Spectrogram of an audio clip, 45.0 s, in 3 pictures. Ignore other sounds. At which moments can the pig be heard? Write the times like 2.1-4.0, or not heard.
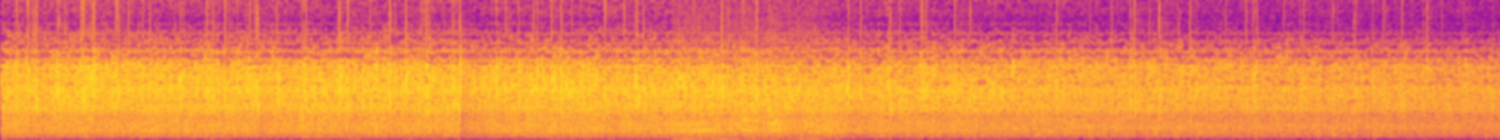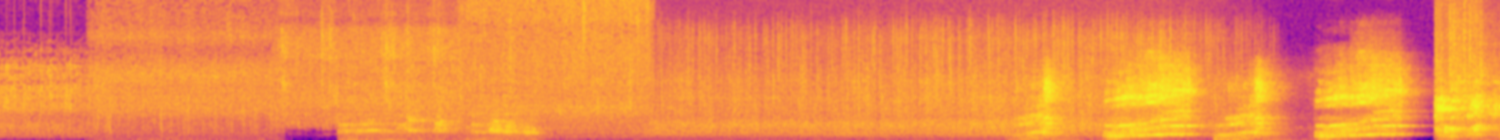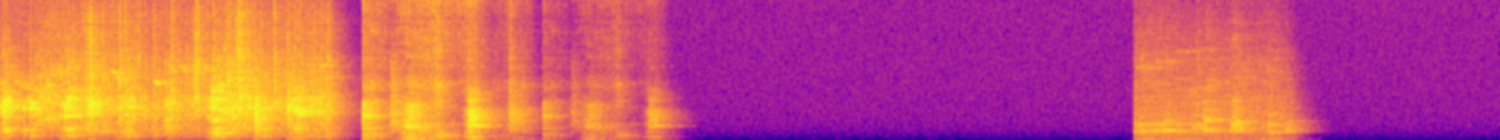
25.1-36.6.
